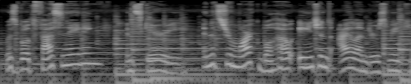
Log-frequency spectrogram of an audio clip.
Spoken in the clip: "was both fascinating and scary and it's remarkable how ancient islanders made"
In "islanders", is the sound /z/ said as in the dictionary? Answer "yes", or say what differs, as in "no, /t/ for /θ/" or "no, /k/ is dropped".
yes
